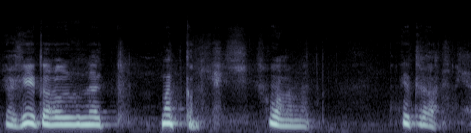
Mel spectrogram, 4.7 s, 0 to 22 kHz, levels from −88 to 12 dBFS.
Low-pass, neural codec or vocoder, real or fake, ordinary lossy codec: 14.4 kHz; codec, 44.1 kHz, 3.4 kbps, Pupu-Codec; fake; none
